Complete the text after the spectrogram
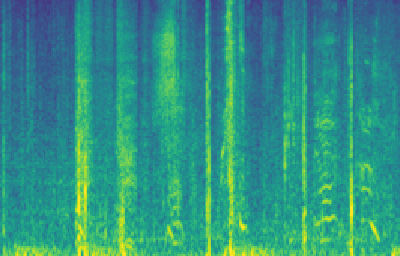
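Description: A man gasps and chokes as he struggles.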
